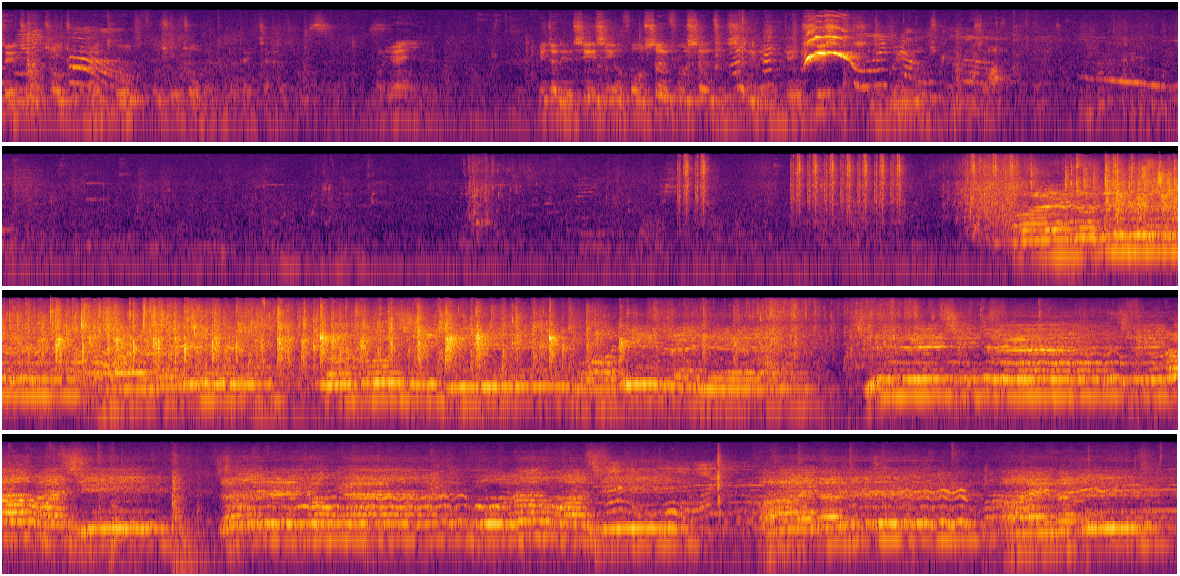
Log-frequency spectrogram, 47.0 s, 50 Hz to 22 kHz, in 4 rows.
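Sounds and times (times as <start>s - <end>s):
camera shutters clicking: 18.5s - 18.9s, 19.6s - 20.9s
choir singing long notes: 21.8s - 47.0s.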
